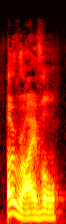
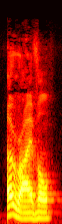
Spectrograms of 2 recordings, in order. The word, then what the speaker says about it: arrival: Arrival. Make sure you get that V in the middle. Oh, my hair. Arrival.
